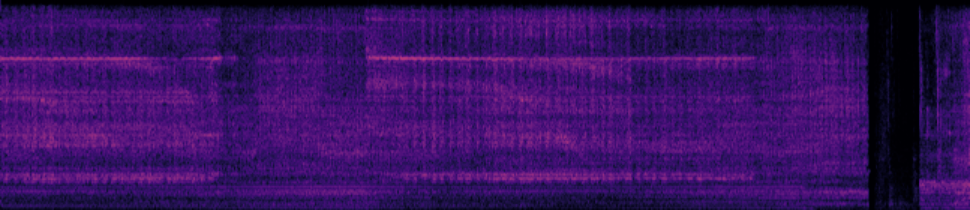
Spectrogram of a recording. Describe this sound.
A saw machine works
